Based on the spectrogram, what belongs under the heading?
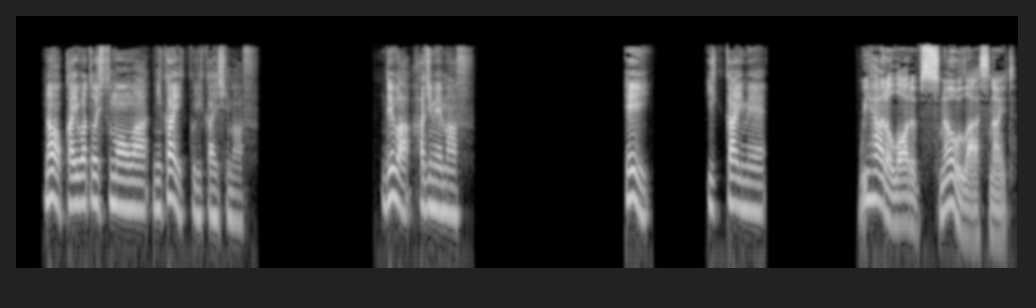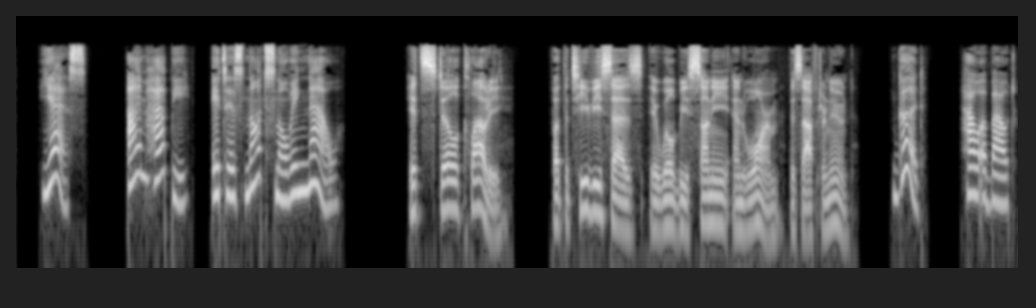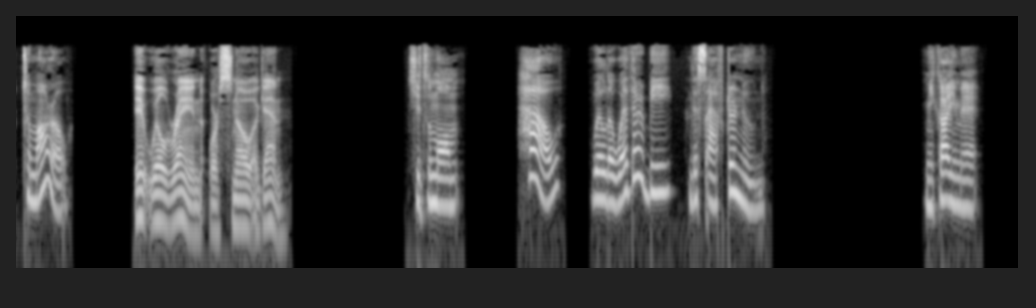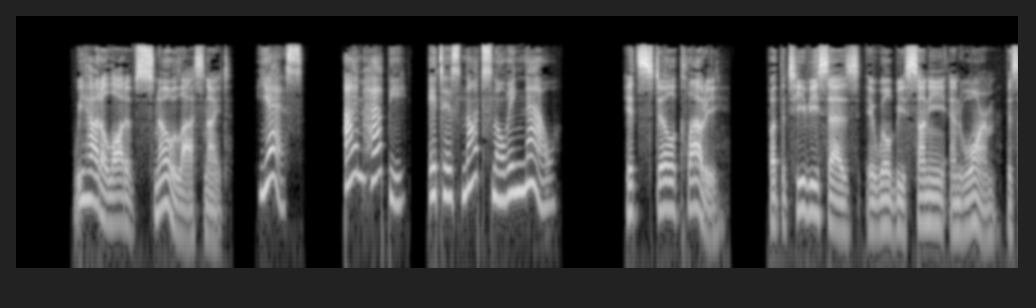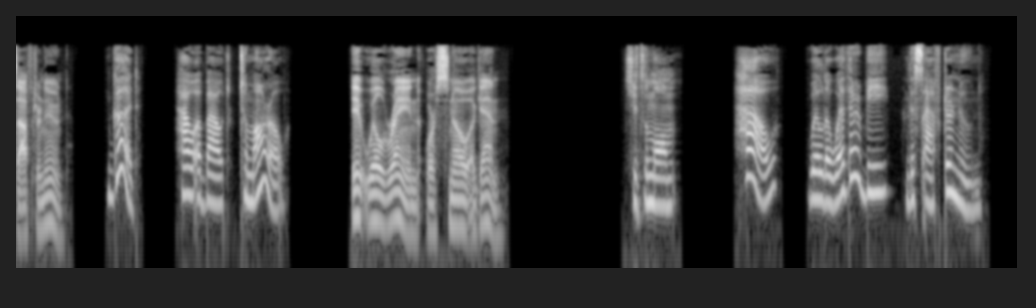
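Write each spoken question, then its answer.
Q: How will the weather be this afternoon?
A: It will be sunny and warm.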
